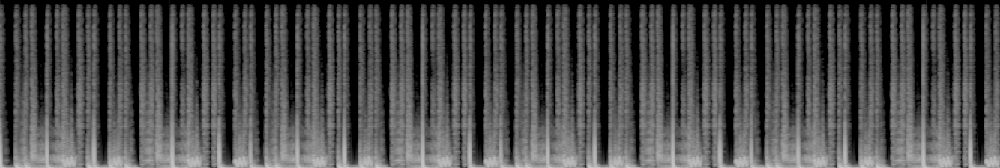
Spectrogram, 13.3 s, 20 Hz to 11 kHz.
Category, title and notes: Music > Multiple instruments
147 - Into the wild Drums
a beat i have created in Bitwig studio.
147bpm, intothewild, drums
